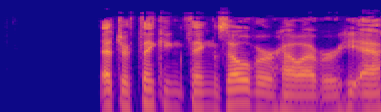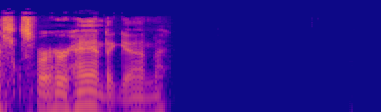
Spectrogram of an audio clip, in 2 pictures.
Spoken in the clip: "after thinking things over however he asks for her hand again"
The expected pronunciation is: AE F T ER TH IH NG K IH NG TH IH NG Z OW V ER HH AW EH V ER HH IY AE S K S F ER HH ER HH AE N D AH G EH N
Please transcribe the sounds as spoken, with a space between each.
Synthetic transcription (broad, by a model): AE T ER TH IH NG K IH NG TH IH NG Z OW V ER HH AW EH V ER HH IY AE S K S F ER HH ER HH AE N D AH G EH N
